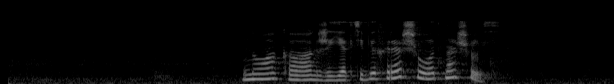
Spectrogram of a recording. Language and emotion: Russian, positive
